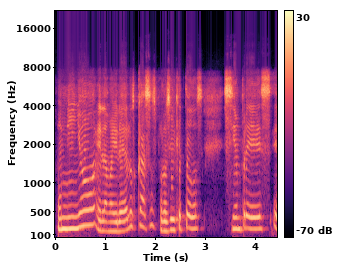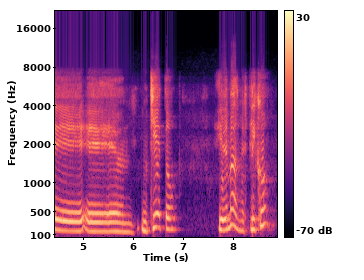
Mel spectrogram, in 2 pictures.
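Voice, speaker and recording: A man's voice: sits high, takes it slowly, highs cut off. A man preaching on a live stream about faith, asking the audience rhetorical questions, with a Mexican Spanish accent.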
